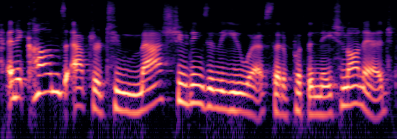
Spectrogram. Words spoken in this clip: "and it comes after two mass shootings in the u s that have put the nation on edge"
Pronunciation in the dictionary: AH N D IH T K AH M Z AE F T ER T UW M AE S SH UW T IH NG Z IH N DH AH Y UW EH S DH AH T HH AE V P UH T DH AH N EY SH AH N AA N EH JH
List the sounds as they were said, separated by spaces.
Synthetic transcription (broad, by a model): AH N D IH T K AH M Z AE F T ER T UW M AE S SH UW T IH NG Z IH N DH AH Y UW EH S DH AH T HH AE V P UH T DH AH N EY SH AH N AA N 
